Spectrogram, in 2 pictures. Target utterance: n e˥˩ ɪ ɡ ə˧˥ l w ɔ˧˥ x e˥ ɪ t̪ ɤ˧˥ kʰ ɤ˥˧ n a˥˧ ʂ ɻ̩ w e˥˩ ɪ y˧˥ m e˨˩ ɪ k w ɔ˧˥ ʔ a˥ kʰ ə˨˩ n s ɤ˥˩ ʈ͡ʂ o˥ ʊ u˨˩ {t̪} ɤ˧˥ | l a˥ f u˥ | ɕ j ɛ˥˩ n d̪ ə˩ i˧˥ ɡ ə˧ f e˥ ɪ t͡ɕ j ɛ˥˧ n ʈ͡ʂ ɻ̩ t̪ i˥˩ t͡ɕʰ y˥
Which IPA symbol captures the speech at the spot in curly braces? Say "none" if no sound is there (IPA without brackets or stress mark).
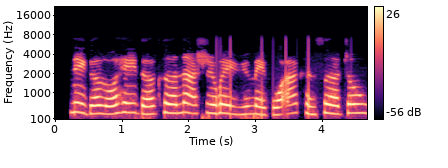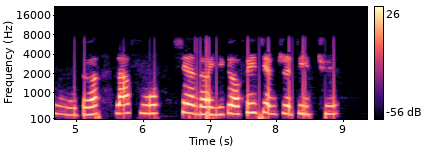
t̪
